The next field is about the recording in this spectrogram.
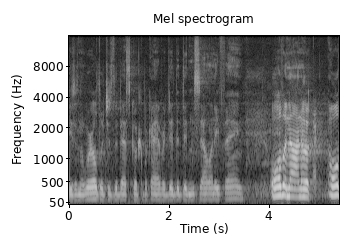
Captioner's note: audience chuckles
